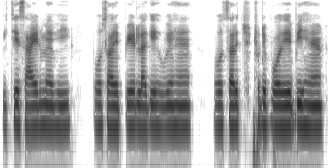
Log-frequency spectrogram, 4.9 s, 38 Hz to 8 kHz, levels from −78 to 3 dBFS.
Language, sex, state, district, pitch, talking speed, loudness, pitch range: Hindi, male, Jharkhand, Deoghar, 140 Hz, 205 wpm, -18 LUFS, 140-145 Hz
